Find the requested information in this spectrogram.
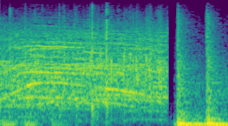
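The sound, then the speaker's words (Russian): Cheering and applause from an audience for a contest winner who has just sung on stage, a loud, continuous crowd roar that breaks off abruptly near the end. “Аплодисменты вам.”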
